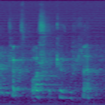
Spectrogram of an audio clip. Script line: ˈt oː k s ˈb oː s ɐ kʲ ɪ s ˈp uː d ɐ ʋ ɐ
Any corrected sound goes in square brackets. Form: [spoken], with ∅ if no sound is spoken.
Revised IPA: ˈt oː k s [ˈp] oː s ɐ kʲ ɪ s [ˈb] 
